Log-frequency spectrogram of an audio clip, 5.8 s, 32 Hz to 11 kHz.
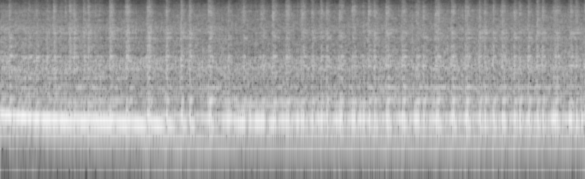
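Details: Arctic Cat F7 snowmobile two-stroke back after a year or two at a buddy's, warming up on the stand; it had snuffed out as if seizing, fuel swapped to fresh oil-fuel mix. Crisp, steady even idle after a short rev, no misfires; engine sounds healthy.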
